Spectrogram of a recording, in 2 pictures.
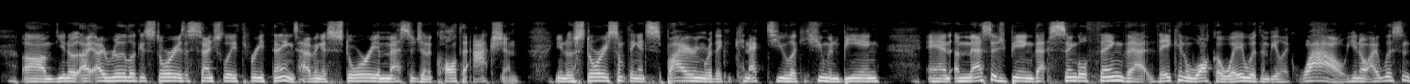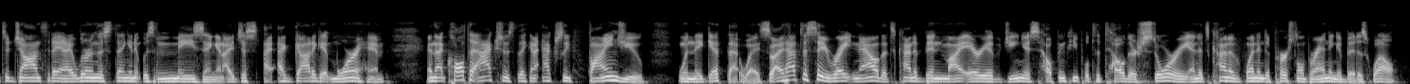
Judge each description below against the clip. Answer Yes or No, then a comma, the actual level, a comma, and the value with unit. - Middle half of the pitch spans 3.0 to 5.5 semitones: No, narrow, 2.6 semitones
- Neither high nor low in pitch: Yes, medium, 145 Hz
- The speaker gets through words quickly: Yes, fast, 280 wpm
